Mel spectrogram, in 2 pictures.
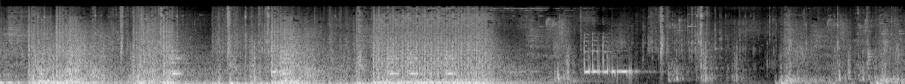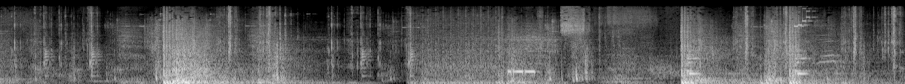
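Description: A shotgun fires repeatedly with loud booming blasts.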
